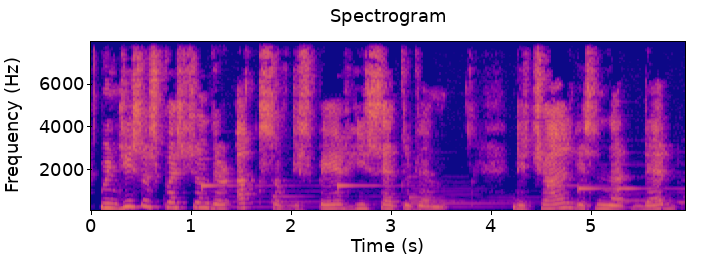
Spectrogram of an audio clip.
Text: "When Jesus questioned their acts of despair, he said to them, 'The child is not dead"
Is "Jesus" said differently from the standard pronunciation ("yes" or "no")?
yes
